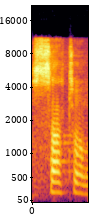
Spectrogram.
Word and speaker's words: subtle: ethereal course in the subtle atmosphere um suresh you will notice this word subtle we spell it with a b s-u-b-t-l-e but the b is silent we don't pronounce it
